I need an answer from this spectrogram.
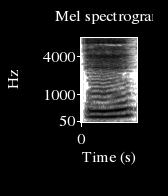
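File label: "e hosszu", Hungarian pronunciation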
